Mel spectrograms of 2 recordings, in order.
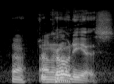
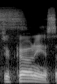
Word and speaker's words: Draconequus: Draconequus? I can't remember how she pronounced it. – Draconius. – Draconius. – Draconius. That's right.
